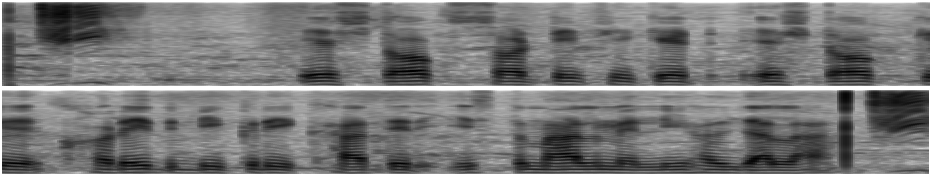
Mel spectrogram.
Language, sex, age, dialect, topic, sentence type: Bhojpuri, male, 18-24, Southern / Standard, banking, statement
